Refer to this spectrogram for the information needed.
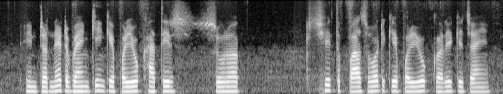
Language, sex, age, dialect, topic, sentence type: Bhojpuri, female, <18, Southern / Standard, banking, statement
